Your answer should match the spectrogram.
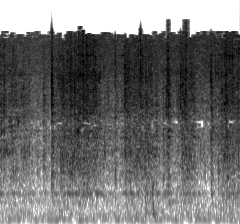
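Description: Clams sizzling on steel grill bars over an oak wood fire, with a steady hiss and short clicks and clinks as metal tongs shift the shells.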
